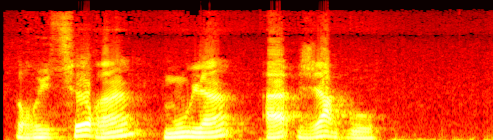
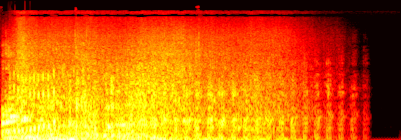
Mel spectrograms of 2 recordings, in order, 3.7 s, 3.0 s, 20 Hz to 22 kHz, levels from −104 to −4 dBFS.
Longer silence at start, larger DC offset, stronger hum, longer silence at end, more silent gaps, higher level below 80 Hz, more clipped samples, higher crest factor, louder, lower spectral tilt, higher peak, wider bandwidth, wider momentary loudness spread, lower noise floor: about the same, 0.1 s vs 0 s; second, under 0.1% vs 1%; neither; first, 0.65 s vs 0.45 s; neither; second, -38 dBFS vs -20 dBFS; first, 0.1% vs under 0.1%; about the same, 12 dB vs 14 dB; first, -11 LUFS vs -15 LUFS; about the same, -7 dB/octave vs -6 dB/octave; about the same, 0 dBFS vs 0 dBFS; about the same, 16 kHz vs 16 kHz; second, 8 LU vs 17 LU; second, -38 dBFS vs -50 dBFS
